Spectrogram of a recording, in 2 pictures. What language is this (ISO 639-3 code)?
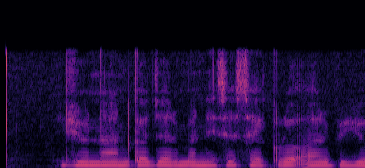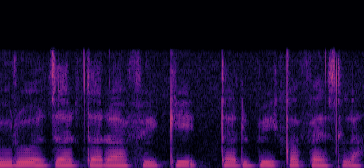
urd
